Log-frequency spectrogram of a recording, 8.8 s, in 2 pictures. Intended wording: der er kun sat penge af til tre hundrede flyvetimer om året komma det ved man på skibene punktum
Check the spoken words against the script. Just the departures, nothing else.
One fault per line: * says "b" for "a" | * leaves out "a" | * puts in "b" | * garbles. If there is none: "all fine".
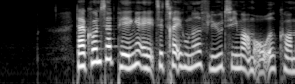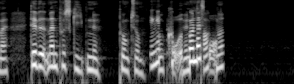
* garbles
